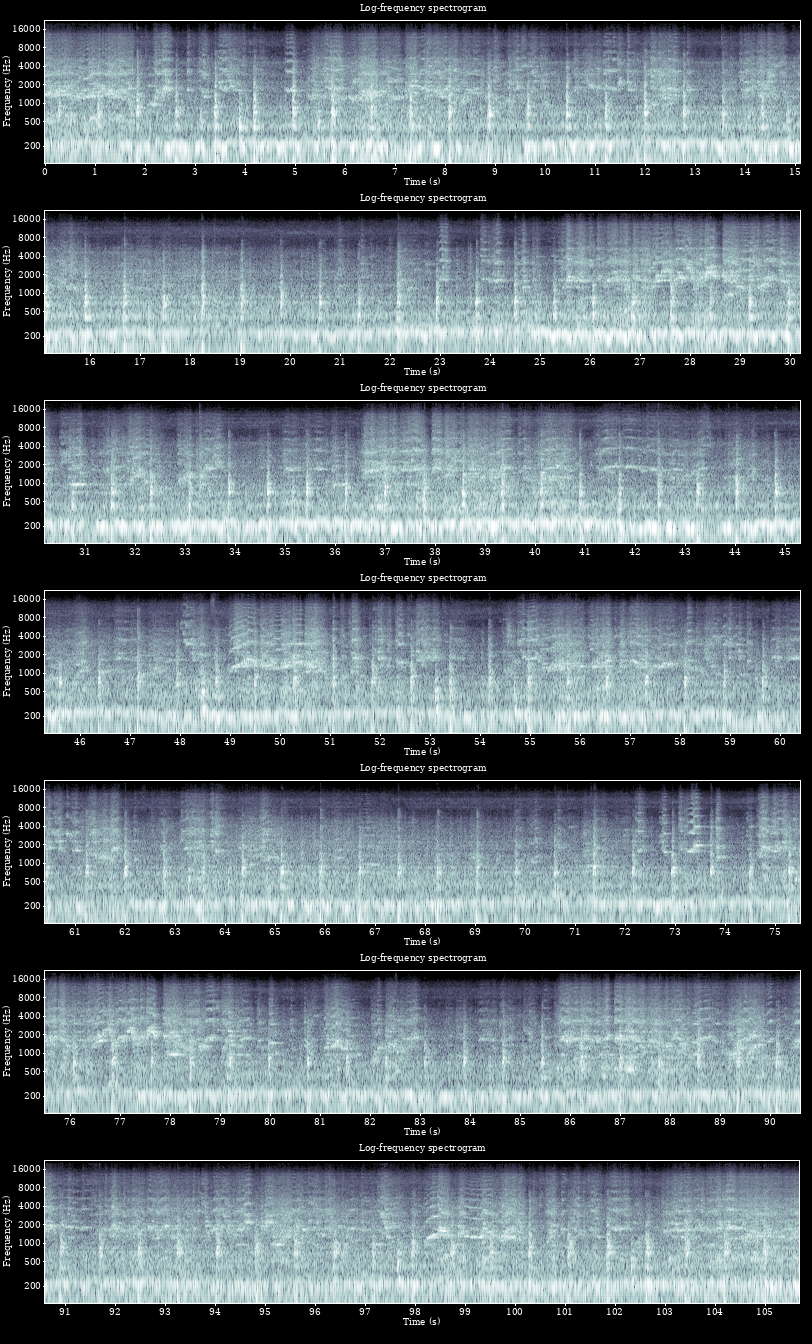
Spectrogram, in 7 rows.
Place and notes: {"title": "Přístaviště, Ústí nad Labem-město-Ústí nad Labem-centrum, Czechia - Singing escalators at the corridor unterganag", "date": "2018-04-09 19:21:00", "description": "moaning rubber bands at the escalators", "latitude": "50.66", "longitude": "14.04", "altitude": "144", "timezone": "Europe/Prague"}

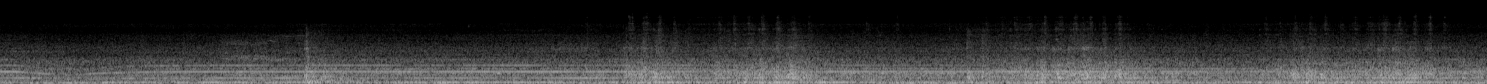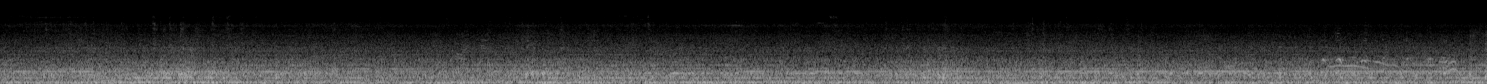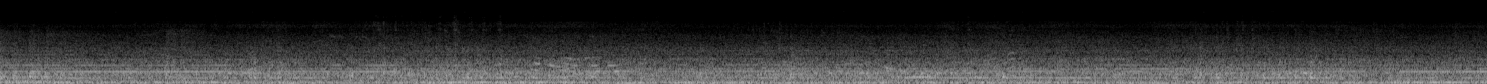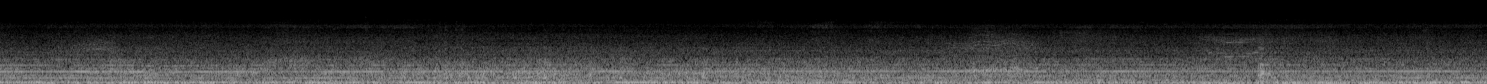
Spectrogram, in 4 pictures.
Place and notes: {"title": "Endless building site, U Alexanderplatz, Berlin, Germany - Alexanderplatz, an endless building site", "date": "2021-09-09 16:24:00", "description": "Half of Alexanderplatz is currently a building site that effects its soundscape greatly. The sound of drilling, earth moving and other heavy machines is ever present at levels that mask people and generally obscures the sonic atmosphere. It is no longer possible to hear the deep bass from the UBahn underground. Surrounding roads and walkways have been partially blocked and traffic flows re-routed. Yellow trams no longer rumble across the open plaza (a key sound) as the tracks are being replaced. Berlin has constant building work that shifts from location to location. In time this one will be completed, only for the next to start.", "latitude": "52.52", "longitude": "13.41", "altitude": "41", "timezone": "Europe/Berlin"}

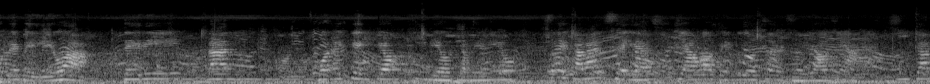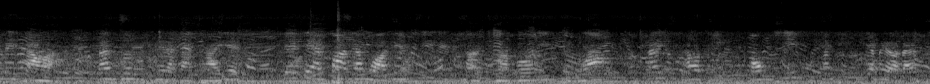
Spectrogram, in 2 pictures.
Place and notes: {"title": "楊明夜市, Yangmei Dist. - night market", "date": "2017-08-11 19:38:00", "description": "night market, vendors peddling", "latitude": "24.91", "longitude": "121.16", "altitude": "173", "timezone": "Asia/Taipei"}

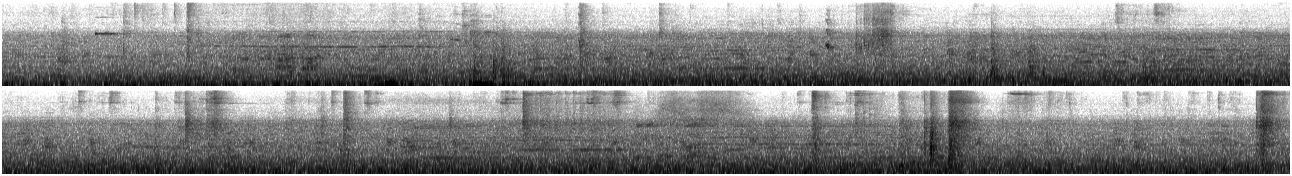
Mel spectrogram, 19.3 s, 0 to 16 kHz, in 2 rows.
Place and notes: {"title": "Ln., Sec., Xinyi Rd., Da’an Dist., Taipei City - Walking in the rain", "date": "2015-07-23 14:17:00", "description": "Walking in the rain, walk into the convenience store", "latitude": "25.03", "longitude": "121.54", "altitude": "20", "timezone": "Asia/Taipei"}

